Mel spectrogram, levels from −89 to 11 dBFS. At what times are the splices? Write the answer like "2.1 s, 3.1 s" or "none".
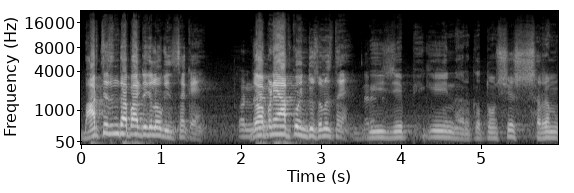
3.4 s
